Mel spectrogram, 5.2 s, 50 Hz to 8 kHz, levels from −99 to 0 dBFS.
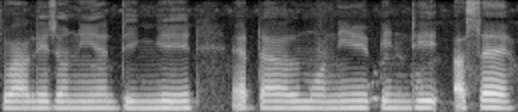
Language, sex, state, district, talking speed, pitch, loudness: Assamese, male, Assam, Sonitpur, 70 wpm, 175 Hz, -20 LUFS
